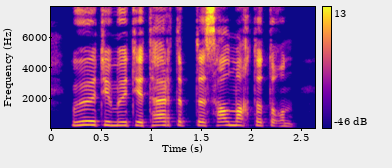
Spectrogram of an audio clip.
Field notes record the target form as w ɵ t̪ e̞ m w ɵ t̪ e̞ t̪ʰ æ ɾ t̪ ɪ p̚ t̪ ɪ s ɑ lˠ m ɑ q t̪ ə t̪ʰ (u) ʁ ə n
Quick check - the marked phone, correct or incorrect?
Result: incorrect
